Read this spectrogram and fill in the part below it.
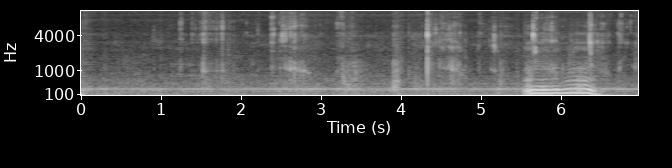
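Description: Someone chews tamarind and sour fruit close up with soft, irregular crunches and wet bites, then gives a brief hummed vocal sound near the end.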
